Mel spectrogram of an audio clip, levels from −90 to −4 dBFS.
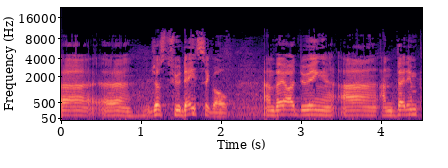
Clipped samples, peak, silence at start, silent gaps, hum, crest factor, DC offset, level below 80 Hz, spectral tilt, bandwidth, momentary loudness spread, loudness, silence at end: under 0.1%; -4 dBFS; 0 s; none; none; 20 dB; under 0.1%; -58 dBFS; -4 dB/octave; 11.5 kHz; 6 LU; -25 LUFS; 0 s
